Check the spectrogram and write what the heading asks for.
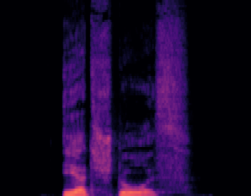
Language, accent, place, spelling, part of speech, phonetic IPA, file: German, Germany, Berlin, Erdstoß, noun, [ˈeːɐ̯tˌʃtoːs], De-Erdstoß.ogg
- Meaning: Earth tremor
